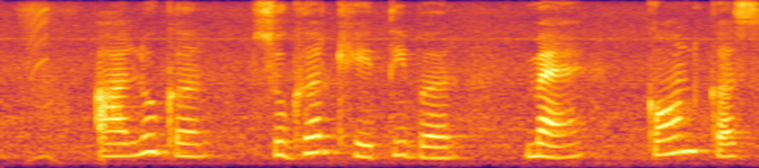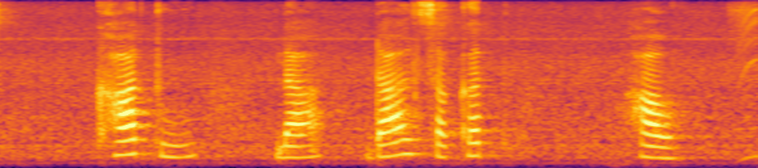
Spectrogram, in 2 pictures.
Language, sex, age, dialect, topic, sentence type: Chhattisgarhi, female, 31-35, Northern/Bhandar, agriculture, question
